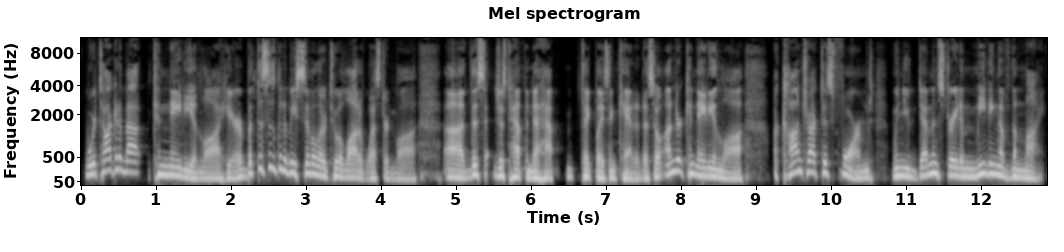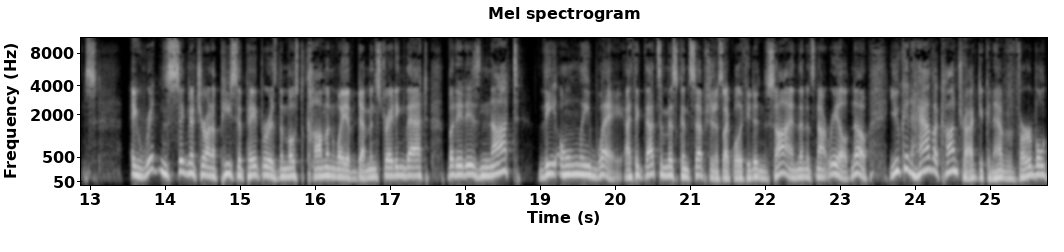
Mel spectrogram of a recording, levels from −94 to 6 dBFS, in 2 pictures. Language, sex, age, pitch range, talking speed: English, male, 40-59, 115-160 Hz, 220 wpm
